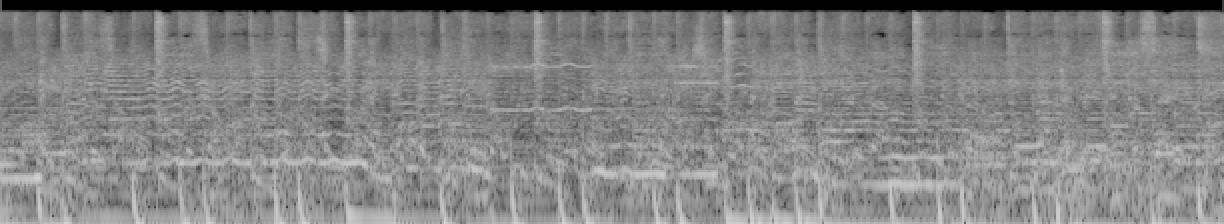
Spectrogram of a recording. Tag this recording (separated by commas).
Musical instrument, Music, Bass guitar, Plucked string instrument, Guitar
